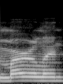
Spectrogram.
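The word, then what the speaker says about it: Maryland: You never been to Merlin. That's how they pronounce it.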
